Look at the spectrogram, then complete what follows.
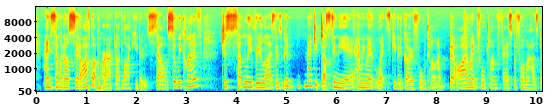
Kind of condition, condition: setting, live audience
